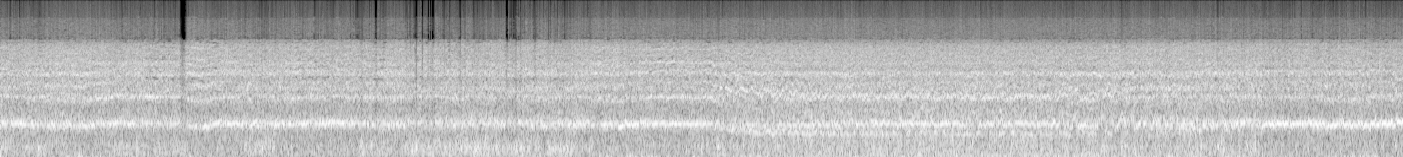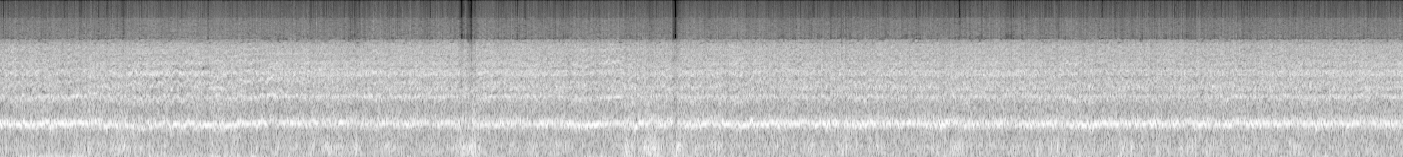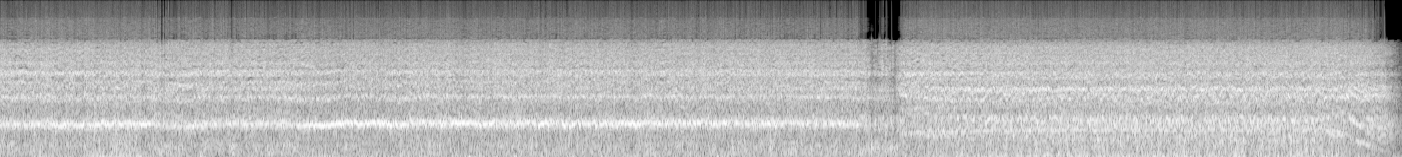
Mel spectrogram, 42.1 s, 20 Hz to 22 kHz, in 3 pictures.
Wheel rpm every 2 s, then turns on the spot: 230, 230, 230, 220, 200, 190, 220, 220, 230, 230, 230, 230, 230, 230, 220, 230, 230, 240, 200, 160, 120.
none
